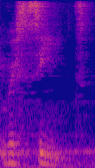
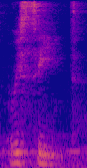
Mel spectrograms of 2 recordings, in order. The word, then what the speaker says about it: receipt: silent R. I asked for a receipt not receipt but receipt. silent T.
